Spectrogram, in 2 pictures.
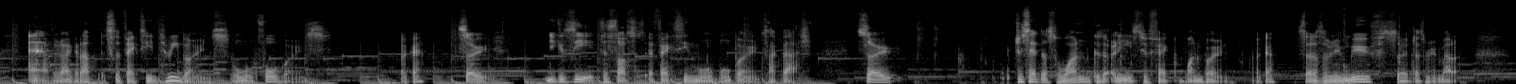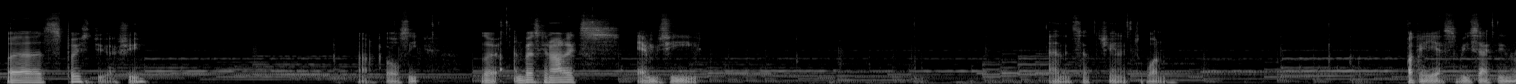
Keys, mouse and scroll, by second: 0.6 click, 0.9 scroll down 6, 3.6 click, 4.9-10.4 drag, 10.4 scroll up 7, 11.1 space, 11.4 scroll down 5, 11.7 space, 12.3 shift+Down, 13.9 space, 14.5 space, 15.2-17.1 scroll up 4, 17.1 right click, 17.6 right click, 18.9 shift+middle click, 19.4-24.0 drag, 24.9-26.3 scroll down 7, 26.3 click, 27.1-27.5 scroll up 4, 27.5 space, 28.6 shift+Left, 29.2 space, 30.0-30.3 drag.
